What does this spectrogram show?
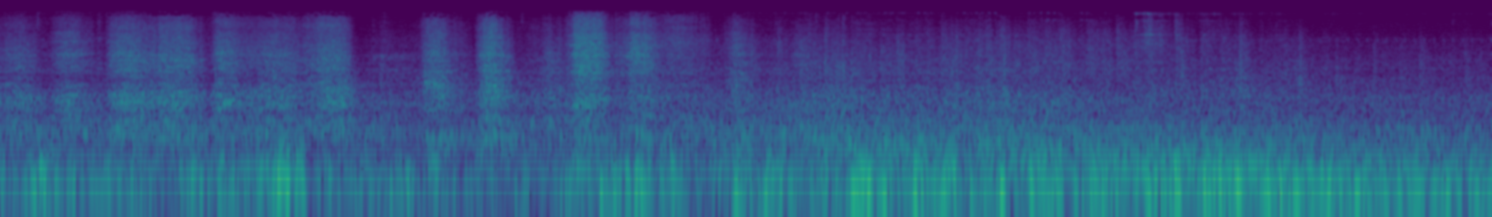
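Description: Railway tank wagons of a freight train rolling past at close range, their steel wheels running on the rails. Repeated sharp clattering for about the first half, then a steady low rumble.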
